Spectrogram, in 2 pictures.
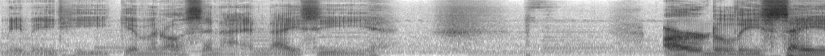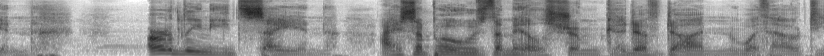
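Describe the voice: Over faint background music, a put-on character voice speaks low and very slowly, with long, frequent pauses.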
